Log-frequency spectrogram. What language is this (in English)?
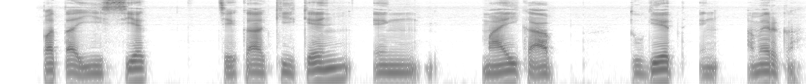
Kalenjin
